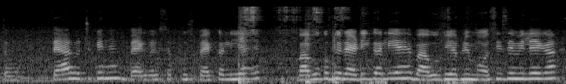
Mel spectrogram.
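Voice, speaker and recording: A woman's voice: a little high, fairly even intonation, fairly quick. Give me a young woman chatting casually to her vlog audience at home, recorded on a phone with background noise. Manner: chatty, pleading and laughing with family. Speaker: vlogger. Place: home, moving around while packing.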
